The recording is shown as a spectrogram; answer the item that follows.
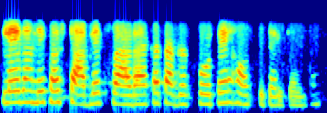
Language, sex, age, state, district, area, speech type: Telugu, female, 18-30, Telangana, Siddipet, urban, conversation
